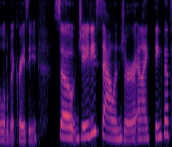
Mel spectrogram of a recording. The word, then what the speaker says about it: Salinger: Salinger, and I think that's how you pronounce his name.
